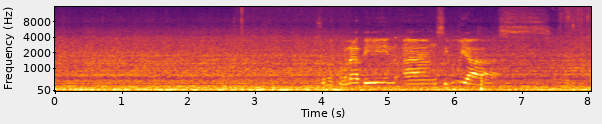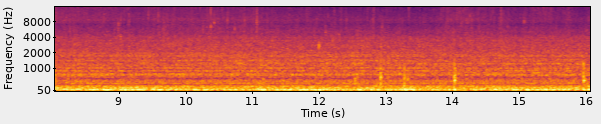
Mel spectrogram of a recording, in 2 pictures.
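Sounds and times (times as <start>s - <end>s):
steady low hum: 0.0s - 16.0s
onion sizzling in hot oil: 6.7s - 16.0s.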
